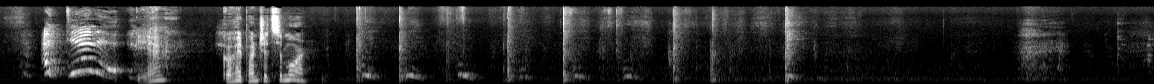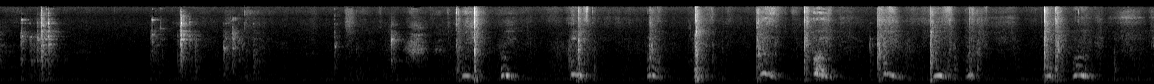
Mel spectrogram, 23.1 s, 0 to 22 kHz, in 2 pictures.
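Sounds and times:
gloves hitting punching bag: 0:03.5 - 0:08.1, 0:17.2 - 0:21.4, 0:22.0 - 0:22.5.

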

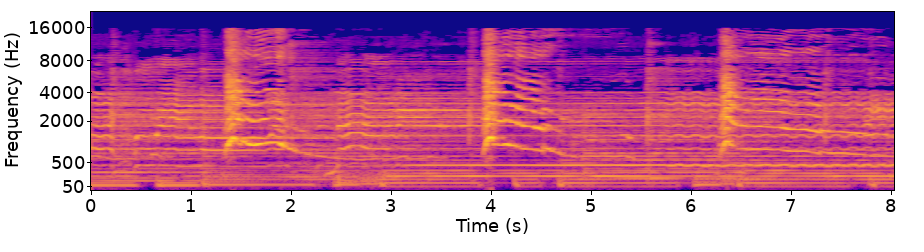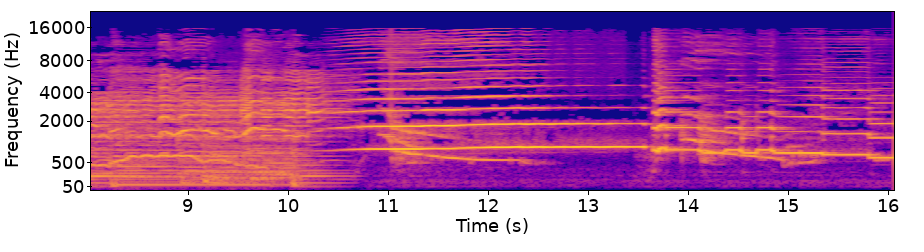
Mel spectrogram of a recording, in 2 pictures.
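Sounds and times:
music with long held notes: 0:00.0 - 0:10.5
small dog howling: 0:01.4 - 0:02.1, 0:03.9 - 0:04.7, 0:06.3 - 0:07.6, 0:10.6 - 0:12.5.

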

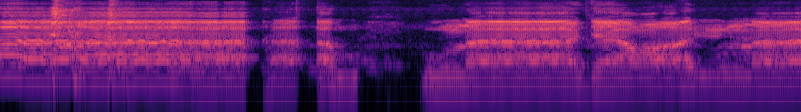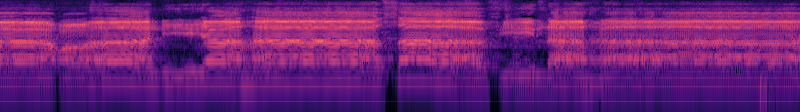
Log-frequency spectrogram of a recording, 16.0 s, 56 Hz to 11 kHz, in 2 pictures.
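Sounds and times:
man chanting melodically: 0:00.0 - 0:16.0.

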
